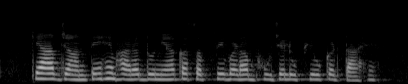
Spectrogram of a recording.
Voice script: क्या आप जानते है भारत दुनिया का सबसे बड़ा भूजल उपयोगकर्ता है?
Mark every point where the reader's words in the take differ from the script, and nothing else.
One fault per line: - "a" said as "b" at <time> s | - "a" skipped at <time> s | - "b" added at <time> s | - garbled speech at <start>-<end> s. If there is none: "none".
none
